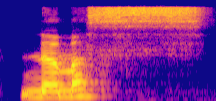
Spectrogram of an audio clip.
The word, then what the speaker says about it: नमः: आधा स, तो ये विसर्ग का उच्चारण स मानकर पढ़ना चाहिए। नमः, म के साथ में स जुड़ गया।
